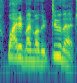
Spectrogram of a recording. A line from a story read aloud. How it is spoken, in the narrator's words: she wails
